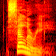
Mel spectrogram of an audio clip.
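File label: "celery", English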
